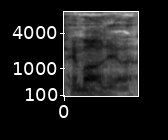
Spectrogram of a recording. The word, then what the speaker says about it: Himalaya: We still use Himalayan for the adjective Himalayan, obviously, and for Himalayas for the plural, but when referring to the whole area, it's called Himalaya, and it's pronounced like that.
